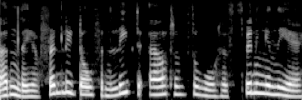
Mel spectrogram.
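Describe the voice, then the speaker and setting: With a dark, mellow tone and ordinary pitch variation, a woman talks at a moderate pace in a dry, close sound with no echo. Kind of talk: bedtime story narration.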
